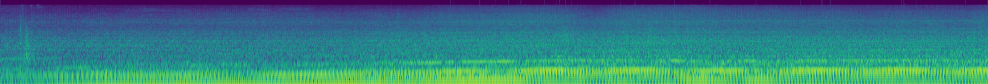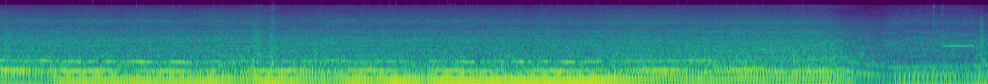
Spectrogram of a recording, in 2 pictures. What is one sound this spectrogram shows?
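A diesel engine rumbles loudly close by, its pitch rising and falling.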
